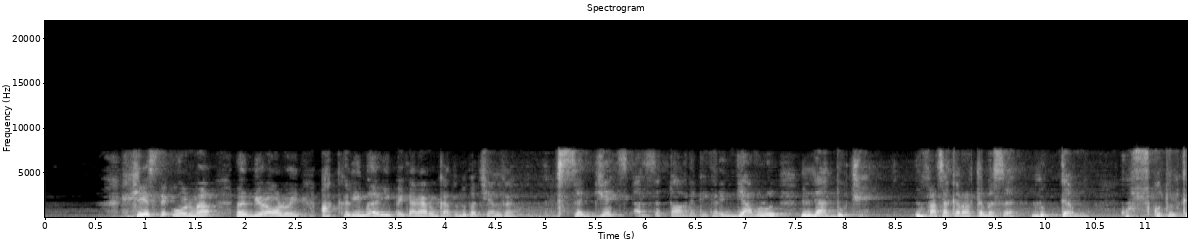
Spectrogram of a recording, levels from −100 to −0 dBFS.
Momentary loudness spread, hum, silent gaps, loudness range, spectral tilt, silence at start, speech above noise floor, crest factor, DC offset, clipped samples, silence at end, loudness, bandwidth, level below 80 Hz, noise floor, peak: 12 LU; none; none; 5 LU; -7.5 dB/octave; 0.65 s; 36 dB; 18 dB; under 0.1%; under 0.1%; 0 s; -20 LUFS; 8 kHz; -44 dBFS; -55 dBFS; -2 dBFS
